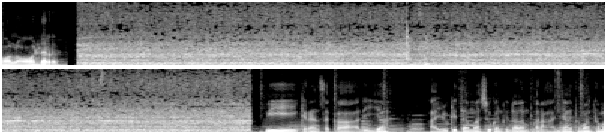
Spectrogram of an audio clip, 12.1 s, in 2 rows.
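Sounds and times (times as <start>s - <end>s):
diesel engine running: 0.7s - 8.6s.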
